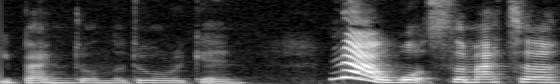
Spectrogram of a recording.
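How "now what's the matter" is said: loud, angry, shouted yell in a temper. A voice behind a bolted door answers Moonface's banging with an angry yell. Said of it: "yelled the voice angrily".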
